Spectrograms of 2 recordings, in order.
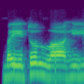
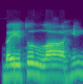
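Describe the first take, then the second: First: बैतुल्लाही ending on a plain long -hi; correct form demo. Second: बैतुल्लाहिन with the nunation ending -hin; wrong form demo. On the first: Teacher shows students the right reading. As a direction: end बैतुल्लाही on -hi with no n. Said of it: "ही पढ़ रहे हैं". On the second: Teacher shows students the wrong reading. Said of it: "नहीं पढ़ रहे हैं". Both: Shown as a demonstration.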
